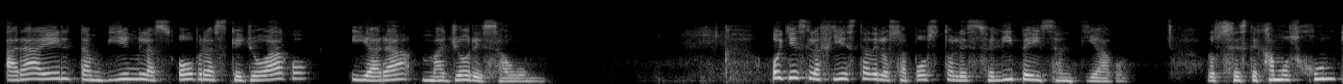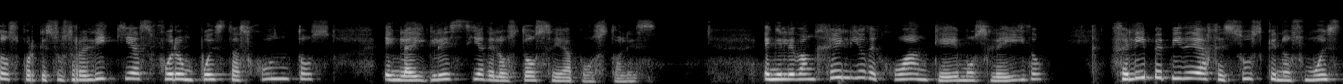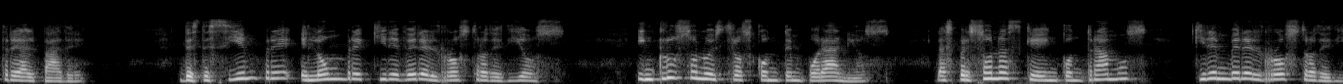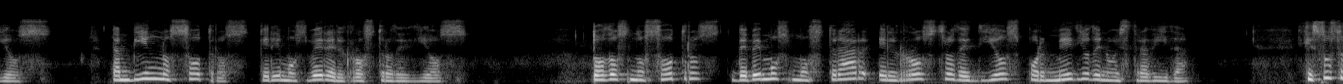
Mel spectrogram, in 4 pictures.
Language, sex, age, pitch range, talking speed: Spanish, female, 50-69, 185-245 Hz, 110 wpm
